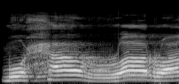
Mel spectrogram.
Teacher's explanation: ہا کو را کے ساتھ ملائیں گے تو سختی سے پڑھا جائے گا، اور را کو پر یعنی موٹا پڑھیں گے، اور یہ والا را بھی موٹا پڑھا جائے گا۔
